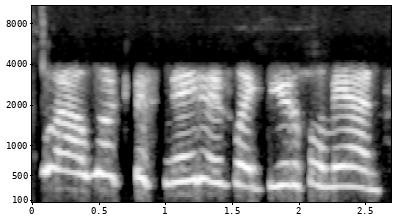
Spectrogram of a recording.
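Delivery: high-pitched awed wow, easing down; retold gushing. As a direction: re-enact being starstruck by a saint. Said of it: "gushing. I'm like".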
